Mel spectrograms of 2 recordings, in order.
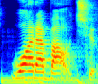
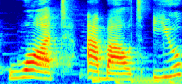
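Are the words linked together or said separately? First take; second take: linked; separately. First: The words run together with linked sounds. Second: Each word is said separately, without linking. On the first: The speaker calls it right. "você vai dizer" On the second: The speaker calls it wrong. "ao invés de você dizer"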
